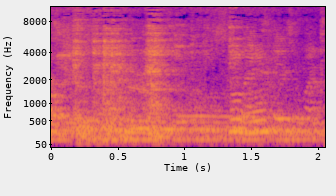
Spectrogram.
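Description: Metal utensils clinking against ceramic dishes: several short, light clinks.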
